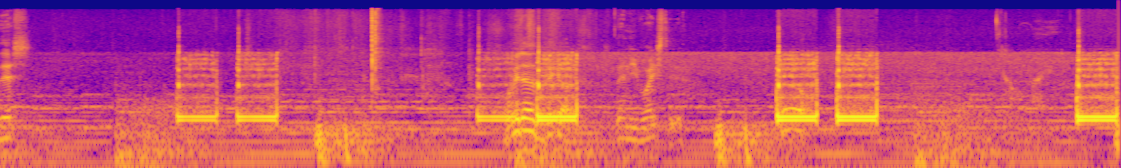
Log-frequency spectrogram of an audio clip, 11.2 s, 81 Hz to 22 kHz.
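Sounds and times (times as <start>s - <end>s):
speech: 0.0s - 0.4s, 5.2s - 7.3s
low rumble: 0.0s - 11.2s
telephone ringback tone: 1.8s - 2.8s, 4.8s - 5.8s, 7.8s - 8.9s, 10.8s - 11.2s.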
